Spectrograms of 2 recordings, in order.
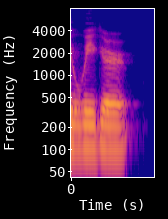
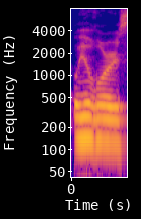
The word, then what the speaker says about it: Uyghur: You know, a lot of people say Uyghur, and that's kind of, for some reason, that's how the word Uyghur came to the West and has been pronounced since. But Uyghurs say Uyghur. I think one of the big things is the inability to do the R sound, and so it just translates to a flatter Uyghur.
